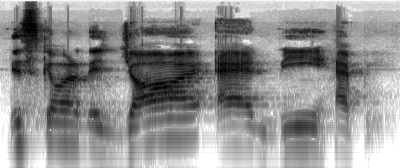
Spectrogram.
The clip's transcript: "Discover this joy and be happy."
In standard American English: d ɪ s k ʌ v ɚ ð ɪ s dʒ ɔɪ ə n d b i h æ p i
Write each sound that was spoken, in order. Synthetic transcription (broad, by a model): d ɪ s k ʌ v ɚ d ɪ dʒ ɔɪ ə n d b i h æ p i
